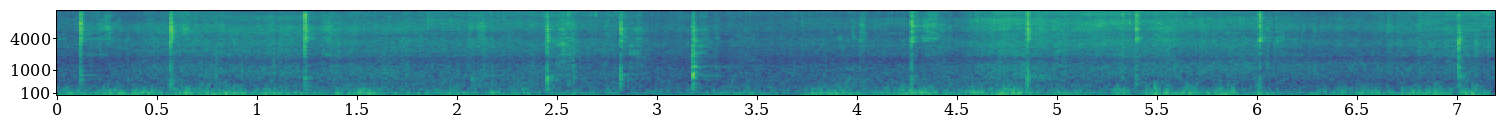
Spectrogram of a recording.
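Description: Cheese melting and sizzling in a pan over an open fire, a steady close hiss with a low crackling rumble and occasional sharp pops and scrapes throughout.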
